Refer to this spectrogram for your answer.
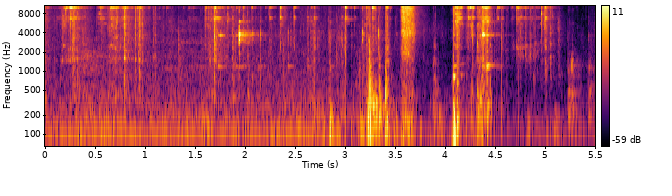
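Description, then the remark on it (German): Metal and glass clink and rattle as a bottle opener works on a bottle of Sternburg beer, ending in a few sharp, bright snaps of the cap coming off. No one speaks. “Krieg ich mal einen Flaschenöffner?”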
